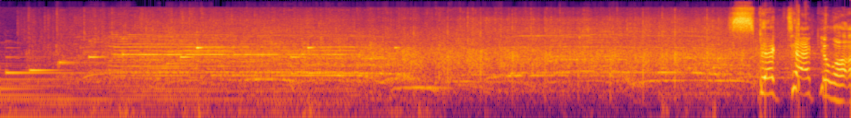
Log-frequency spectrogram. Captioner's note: cheers and applause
